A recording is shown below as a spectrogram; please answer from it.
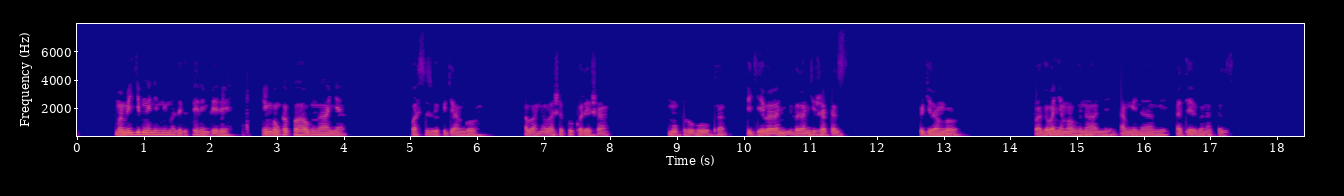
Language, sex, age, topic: Kinyarwanda, male, 18-24, government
